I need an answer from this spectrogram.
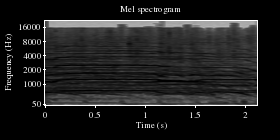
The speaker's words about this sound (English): Everybody cheer in the background. Yeah.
